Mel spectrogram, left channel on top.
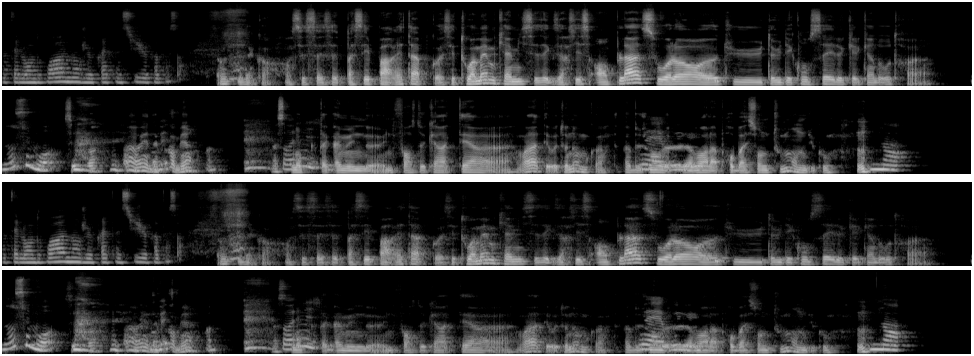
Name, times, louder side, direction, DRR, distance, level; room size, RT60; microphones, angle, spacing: voice 1, 0.0-2.5 7.1-7.2 9.7-11.8 12.1-13.0 16.1-16.7 18.4-18.7, right 1 dB, 25° right, 0.5 m, -28 dB
voice 2, 2.1-9.3 10.6-10.7 10.9-11.6 12.4-18.4, left 4 dB, 50° left, 0.4 m, -25 dB
6.9 x 3.2 x 5.2 m
head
